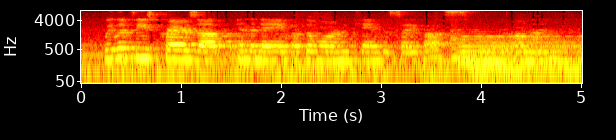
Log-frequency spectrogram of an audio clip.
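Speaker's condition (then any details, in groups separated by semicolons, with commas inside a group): No condition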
